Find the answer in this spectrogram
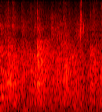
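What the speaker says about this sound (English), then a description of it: "Shall we give it that resounding applause?" Applause from the audience at a provincial tourism stakeholder engagement, dense and continuous clapping that stays at an even level, with one sharper clap or shout standing out briefly.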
